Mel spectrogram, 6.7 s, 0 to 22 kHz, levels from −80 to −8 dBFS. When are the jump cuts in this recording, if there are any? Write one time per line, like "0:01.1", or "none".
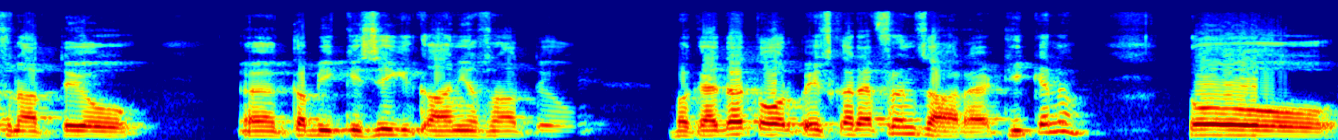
0:03.0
